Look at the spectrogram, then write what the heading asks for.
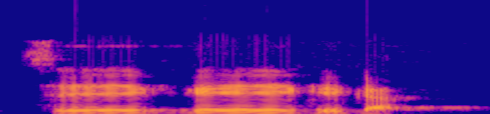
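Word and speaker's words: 整形外科: Sekegeka, ortopedi. Perhatikan, di sini tulisannya seikei, tetapi pengucapannya dalam bahasa Jepang kalau ada e dan i itu diucapkan e panjang, i-nya tidak dilafalkan. Sehingga pengucapannya sekegeka.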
